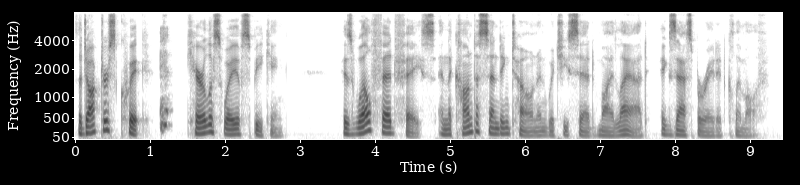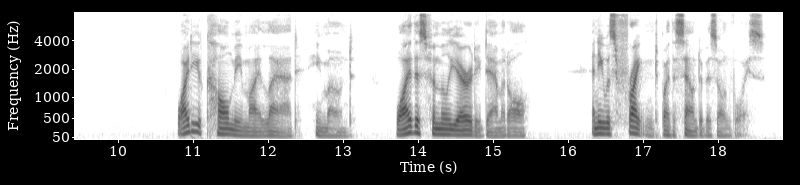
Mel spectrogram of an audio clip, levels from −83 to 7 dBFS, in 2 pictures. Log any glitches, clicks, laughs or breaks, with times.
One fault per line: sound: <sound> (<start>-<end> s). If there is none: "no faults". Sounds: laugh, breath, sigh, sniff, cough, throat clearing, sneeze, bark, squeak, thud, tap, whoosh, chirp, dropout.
sound: throat clearing (1.1-1.3 s)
